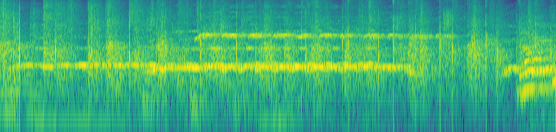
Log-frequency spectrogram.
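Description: A church congregation applauds steadily and fairly loudly throughout, with sustained tones from a keyboard or singing running over the clapping.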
